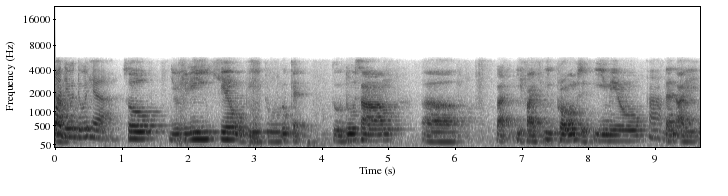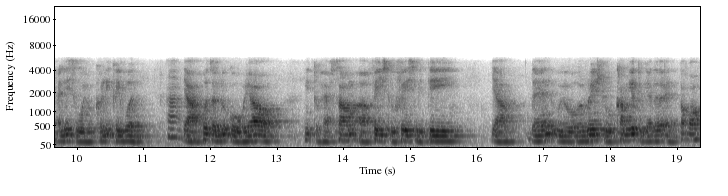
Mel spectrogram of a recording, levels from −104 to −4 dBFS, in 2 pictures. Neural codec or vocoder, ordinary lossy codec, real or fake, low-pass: none; Opus, 24 kbps; real; 5.4 kHz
